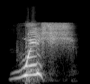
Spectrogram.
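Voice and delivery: full shout, high and rising; strong-voiced cry. A narrator's reading. Wife commanding her frightened husband, strong loud cry. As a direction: shout the command with all your force. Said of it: "she cried in a strong voice".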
